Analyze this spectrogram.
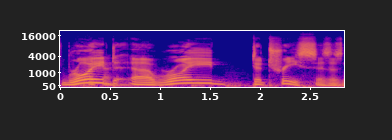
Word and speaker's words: Dotrice: Roy Dotrice. Roy, what'd you say? Roy G. Biv. No. Roy Dotrice, Dotrice. Yeah, like Dot Rice.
